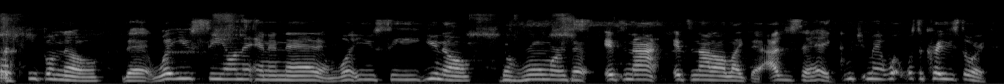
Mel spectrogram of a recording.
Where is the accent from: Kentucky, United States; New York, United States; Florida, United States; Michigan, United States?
New York, United States; Buffalo; moved away as an adult; I'm actually from Buffalo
